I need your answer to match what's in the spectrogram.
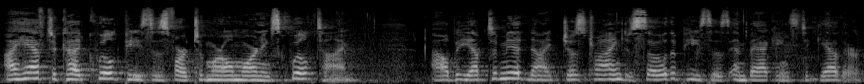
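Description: A woman's voice: medium pitch, measured pace, gravelly, darkish tone, slight background noise. A woman playing a firm, busy grandmother in an amateur church skit, insisting on family devotions.

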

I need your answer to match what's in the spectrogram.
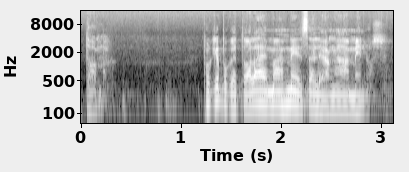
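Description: A man in his thirties preaching a sermon, telling stories with lively swings from loud, excited passages to quiet, hushed ones. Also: medium pitch, racing. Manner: animated storytelling, swings between loud and hushed. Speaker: pastor. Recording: guitar music playing underneath.

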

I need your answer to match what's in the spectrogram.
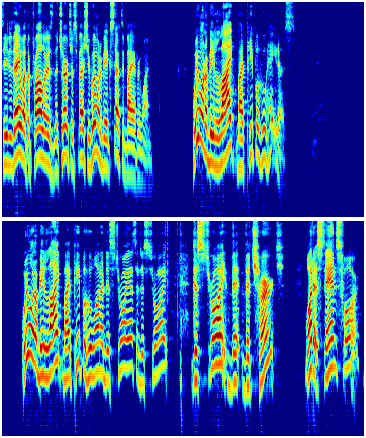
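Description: Male preacher with a high voice, storytelling style, moves from shouting to hushed asides. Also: animated, moderate pace. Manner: swings from loud shouted climaxes to low quiet asides, laughing often; mocking, conversational storytelling. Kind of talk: sermon.

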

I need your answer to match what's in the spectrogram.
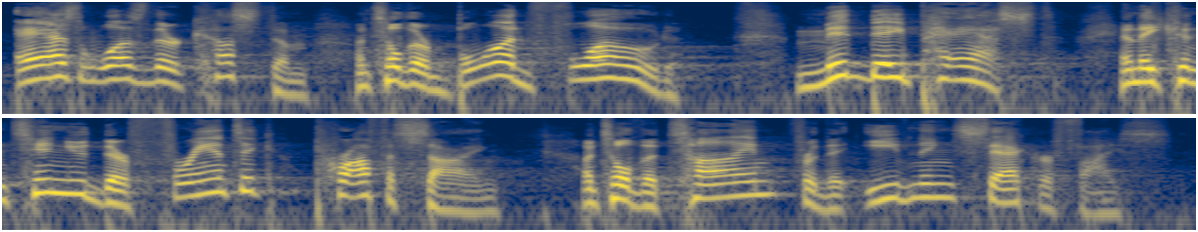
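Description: Male pastor, unhurried and animated sermon reading, recorded in a large reverberant church hall. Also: a little high. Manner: lively, dramatic reading with sudden loud and soft turns. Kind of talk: sermon reading scripture with commentary.

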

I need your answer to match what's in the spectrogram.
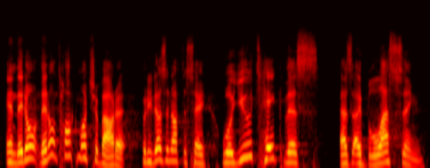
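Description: A middle-aged man from Michigan delivers a conversational sermon, sliding easily into personal stories and animated asides. His voice sits high for a man. The sound carries a long reverb, as in a large church hall. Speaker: pastor.

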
